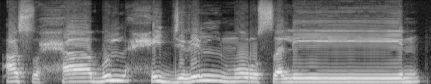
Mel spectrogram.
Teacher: ये हा जो है वस्ते हल्क से अदा होगा जहाँ से आइन अदा होता है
